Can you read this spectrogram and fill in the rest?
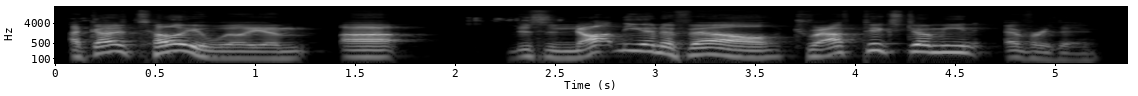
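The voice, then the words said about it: Imitates another person's voice. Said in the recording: “That was a good impression. ... You sound like somebody else.”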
